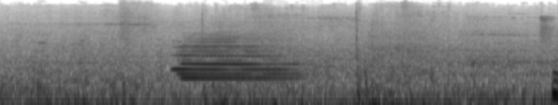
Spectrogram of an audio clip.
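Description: A train horn sounds in the video game Fortnite, a steady multi-tone blast of about two seconds rising over a constant background rumble, followed by fainter rolling noise as the train approaches.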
